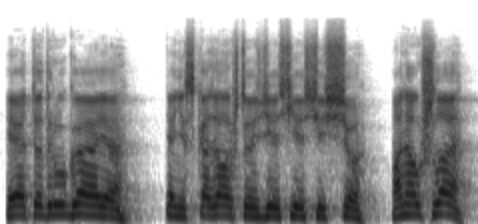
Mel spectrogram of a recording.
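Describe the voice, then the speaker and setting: A frightened warrior companion, as a male reader puts him on, pressing urgently and anxiously. The voice sits high, smooth and resonant, with a steady audiobook-drama delivery. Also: slow. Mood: fearful.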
